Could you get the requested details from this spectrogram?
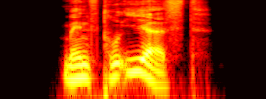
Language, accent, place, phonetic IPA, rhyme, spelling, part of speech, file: German, Germany, Berlin, [mɛnstʁuˈiːɐ̯st], -iːɐ̯st, menstruierst, verb, De-menstruierst.ogg
- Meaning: second-person singular present of menstruieren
